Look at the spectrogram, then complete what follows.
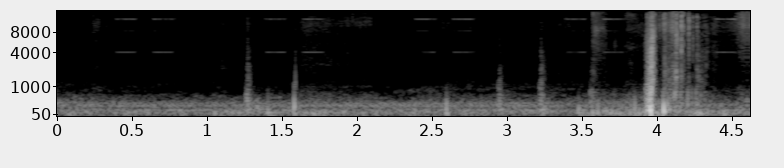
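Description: Low steady rumble of a small wooden outrigger canoe riding on the sea, with a few faint light clicks and one sharp knock against the wooden hull about four seconds in, followed by a few lighter knocks.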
